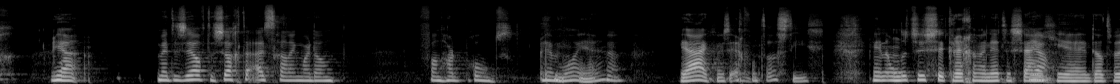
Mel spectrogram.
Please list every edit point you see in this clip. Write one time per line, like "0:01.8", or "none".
none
